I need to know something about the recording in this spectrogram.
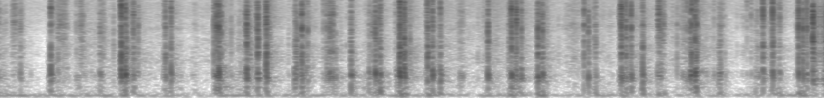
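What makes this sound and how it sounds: A small round pink hard-plastic gum tape case with a ridged edge, held in both hands, is scratched and tapped with fingernails. It gives a rapid, uneven run of short, dry clicks and scrapes with a bright, crisp edge and almost no low end. Each tap dies away almost instantly.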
